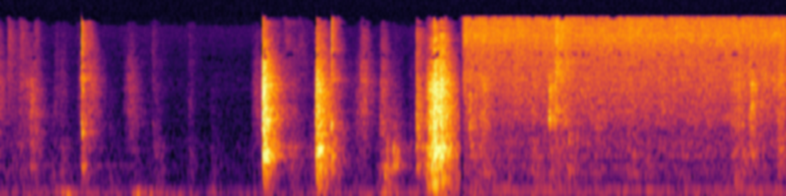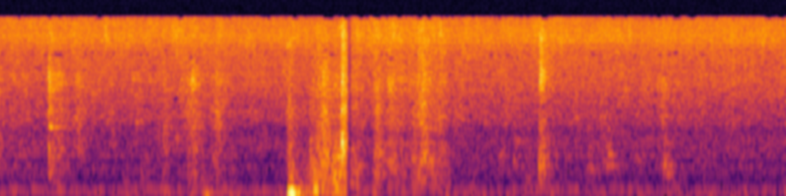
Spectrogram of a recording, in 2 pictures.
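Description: Metal baking pans clattering as they are handled, with four sharp clanks a couple of seconds in and one heavier clunk later. A steady hiss of a running kitchen tap comes in about five seconds in.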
